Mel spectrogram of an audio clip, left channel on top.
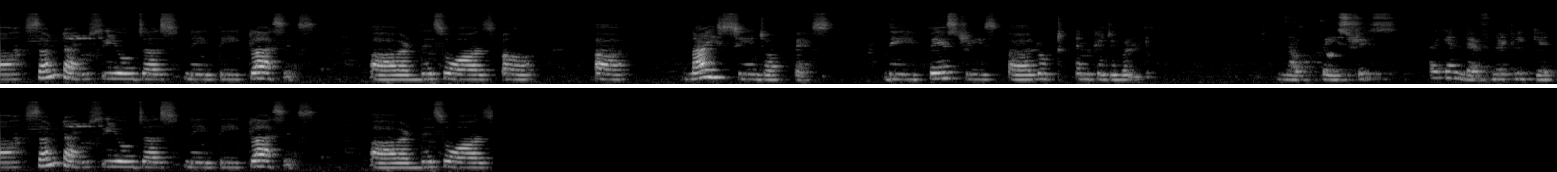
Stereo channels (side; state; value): right; drops out; at 5.0 s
